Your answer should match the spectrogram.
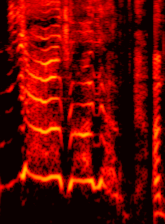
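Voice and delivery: yes, I am squealed very high; ecstatic fan yell. Retold or imitated. Preacher acting out his playoff cheering, squealing very high. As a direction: shriek it like a fan at a playoff win. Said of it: "I'm like".

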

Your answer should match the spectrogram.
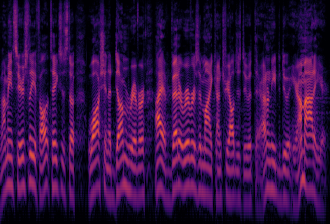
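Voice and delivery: low, muted imitated grumble; mock offended. Naaman, offended, decides to leave, low mock-disgusted grumble. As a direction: grumble it low like a man walking out. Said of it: "he was offended".

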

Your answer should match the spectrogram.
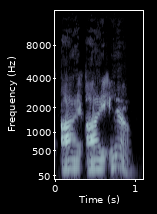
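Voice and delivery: emphatic quote of Jesus. Retold or imitated. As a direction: declare I, I am. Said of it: "he made an emphatic statement".

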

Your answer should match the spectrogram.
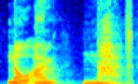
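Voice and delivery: very slow, drawn-out denial; stubborn refusal. Retold or imitated. Pastor refusing what Jesus says, stubborn refusal. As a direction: stretch each word out in protest.

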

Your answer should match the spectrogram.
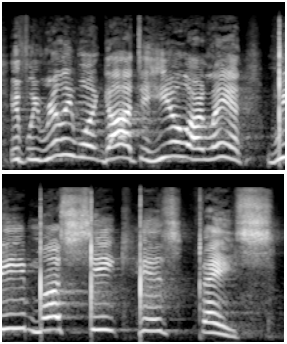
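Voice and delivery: loud, rising preacher's cry; fervent revival preaching; preaching at full force. Acted. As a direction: build the congregation up with passion.

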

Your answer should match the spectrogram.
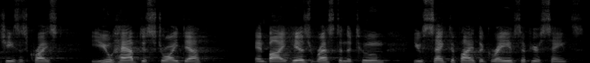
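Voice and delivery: solemn liturgical committal reading; hushed graveside prayer. Acted.

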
